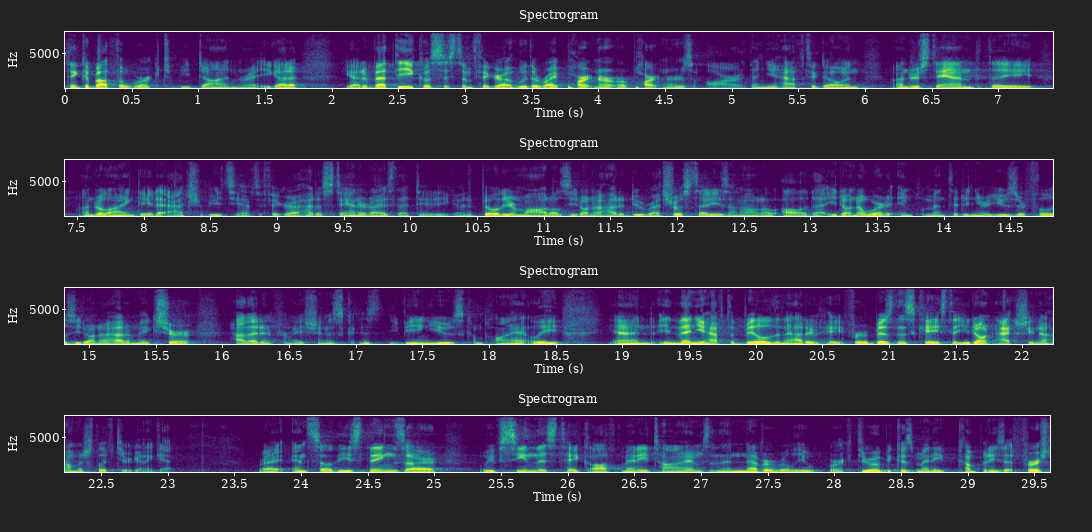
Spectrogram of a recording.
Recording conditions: busy venue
